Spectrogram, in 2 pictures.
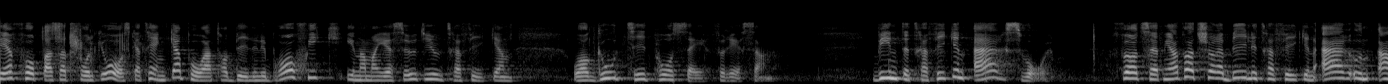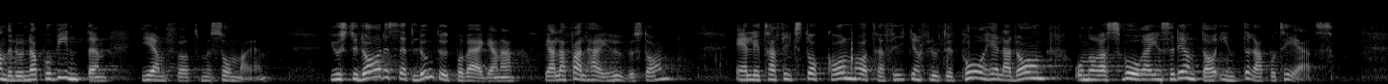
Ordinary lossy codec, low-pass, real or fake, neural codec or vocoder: none; 7.2 kHz; real; none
